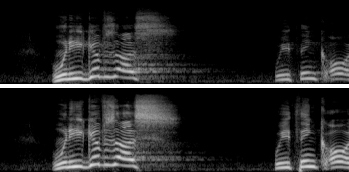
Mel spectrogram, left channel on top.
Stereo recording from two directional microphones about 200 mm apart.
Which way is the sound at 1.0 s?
20° right (ahead or behind).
